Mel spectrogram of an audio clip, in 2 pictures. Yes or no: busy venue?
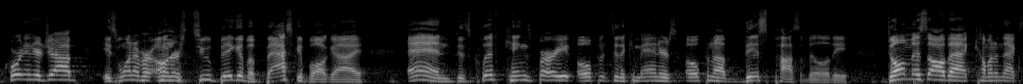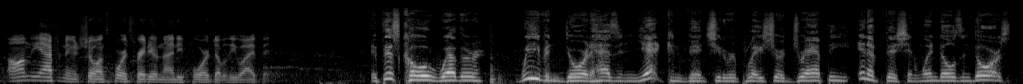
yes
